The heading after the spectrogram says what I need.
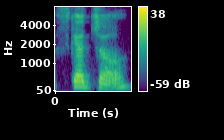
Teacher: And then the D sounds like a J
